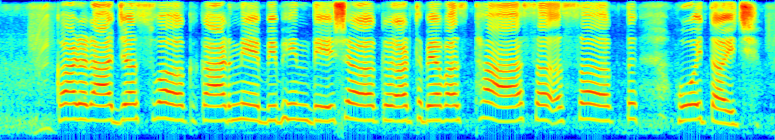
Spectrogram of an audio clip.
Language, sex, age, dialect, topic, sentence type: Maithili, female, 18-24, Southern/Standard, banking, statement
